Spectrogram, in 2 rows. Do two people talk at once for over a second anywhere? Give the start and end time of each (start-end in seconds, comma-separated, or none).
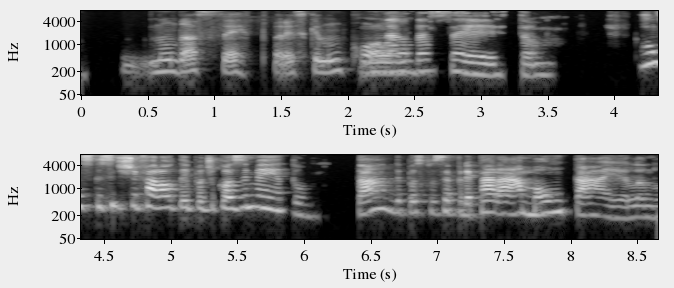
none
